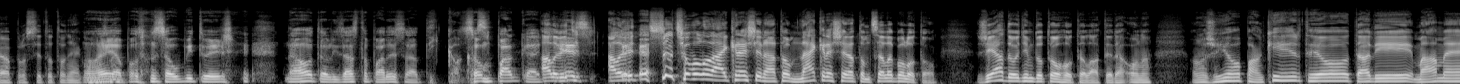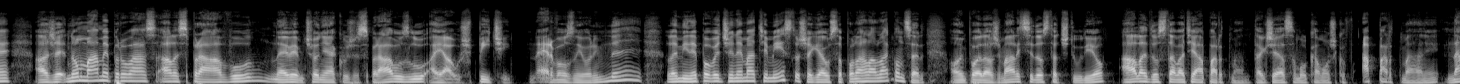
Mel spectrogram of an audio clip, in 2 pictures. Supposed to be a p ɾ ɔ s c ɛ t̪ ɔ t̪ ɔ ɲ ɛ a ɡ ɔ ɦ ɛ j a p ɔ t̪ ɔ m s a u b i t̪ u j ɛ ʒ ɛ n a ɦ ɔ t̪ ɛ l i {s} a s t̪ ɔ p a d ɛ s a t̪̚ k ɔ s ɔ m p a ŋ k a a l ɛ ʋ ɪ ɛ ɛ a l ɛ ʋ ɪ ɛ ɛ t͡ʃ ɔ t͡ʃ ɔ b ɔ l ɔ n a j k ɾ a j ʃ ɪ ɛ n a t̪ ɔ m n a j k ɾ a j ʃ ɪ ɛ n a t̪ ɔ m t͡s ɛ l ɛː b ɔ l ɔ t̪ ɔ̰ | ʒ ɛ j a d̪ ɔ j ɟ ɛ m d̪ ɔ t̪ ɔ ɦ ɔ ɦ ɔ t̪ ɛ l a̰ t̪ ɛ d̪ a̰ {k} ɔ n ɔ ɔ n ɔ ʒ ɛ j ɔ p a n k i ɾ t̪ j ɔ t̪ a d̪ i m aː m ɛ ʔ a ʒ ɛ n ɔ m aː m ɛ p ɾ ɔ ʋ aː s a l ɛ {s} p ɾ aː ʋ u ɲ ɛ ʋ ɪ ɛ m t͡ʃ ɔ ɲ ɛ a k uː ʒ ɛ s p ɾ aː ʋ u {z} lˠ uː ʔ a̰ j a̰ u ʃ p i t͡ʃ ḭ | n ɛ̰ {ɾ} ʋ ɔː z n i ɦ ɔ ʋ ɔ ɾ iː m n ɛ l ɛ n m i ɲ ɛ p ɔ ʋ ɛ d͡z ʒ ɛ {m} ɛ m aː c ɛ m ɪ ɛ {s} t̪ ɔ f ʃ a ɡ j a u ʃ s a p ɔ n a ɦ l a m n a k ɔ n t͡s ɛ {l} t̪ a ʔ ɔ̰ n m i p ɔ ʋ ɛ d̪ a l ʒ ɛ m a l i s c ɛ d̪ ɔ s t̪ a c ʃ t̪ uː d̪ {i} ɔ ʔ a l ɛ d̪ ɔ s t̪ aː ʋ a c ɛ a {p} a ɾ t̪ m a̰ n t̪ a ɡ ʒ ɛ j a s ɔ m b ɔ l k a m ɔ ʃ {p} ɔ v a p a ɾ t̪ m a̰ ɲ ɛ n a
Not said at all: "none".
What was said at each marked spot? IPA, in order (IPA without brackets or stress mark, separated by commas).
z, ʔ, s, z, ɾ, ɲ, s, ɾ, i, p, k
